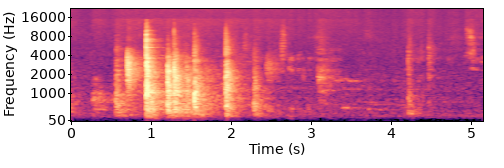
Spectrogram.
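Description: Billiard balls clack together and roll across the table.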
